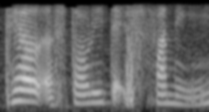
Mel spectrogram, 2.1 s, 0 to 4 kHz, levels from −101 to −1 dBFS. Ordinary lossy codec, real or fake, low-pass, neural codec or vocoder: MP3, 32 kbps; real; 3.6 kHz; none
